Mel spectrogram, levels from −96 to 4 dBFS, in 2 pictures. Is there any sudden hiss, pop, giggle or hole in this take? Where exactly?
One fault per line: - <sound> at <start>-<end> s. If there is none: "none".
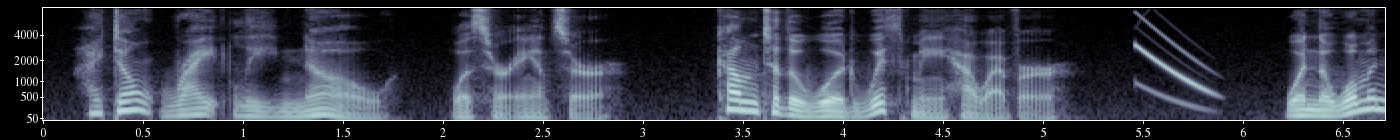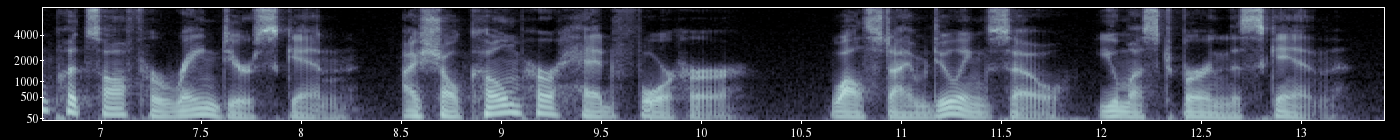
- chirp at 5.5-5.9 s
